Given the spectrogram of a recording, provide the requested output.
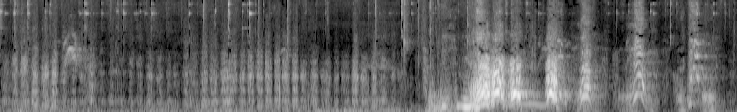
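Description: A German Shepherd whines in short repeated bursts, then gives a few loud, harsh barks over human speech.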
